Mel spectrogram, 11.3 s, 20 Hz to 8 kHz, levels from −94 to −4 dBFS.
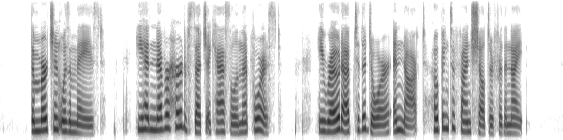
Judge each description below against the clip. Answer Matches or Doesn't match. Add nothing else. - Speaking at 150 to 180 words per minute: Matches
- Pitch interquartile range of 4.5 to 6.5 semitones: Matches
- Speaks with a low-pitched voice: Doesn't match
